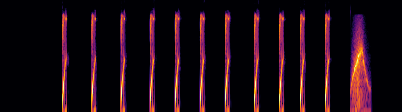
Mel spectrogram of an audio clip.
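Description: Cartoon plop sound effects from an animated intro: a quick run of eleven short plops at about four a second, then one longer plop rising in pitch near the end.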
